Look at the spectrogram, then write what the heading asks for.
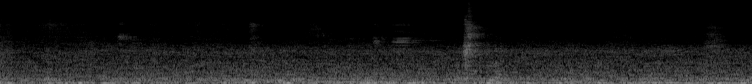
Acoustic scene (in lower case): elevator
